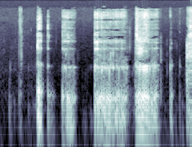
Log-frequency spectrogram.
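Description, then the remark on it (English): A couple of loud, drawn-out belches rumble, each about half a second long, with a few short grunting bursts between them and no talking. “As soon as your wife comes into the room, you do some sort of burp.”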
